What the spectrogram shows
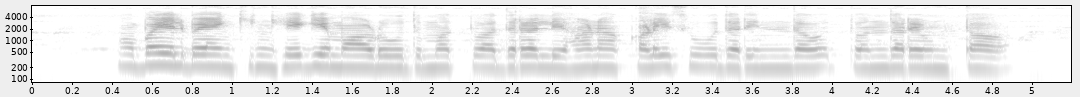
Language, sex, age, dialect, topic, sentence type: Kannada, female, 18-24, Coastal/Dakshin, banking, question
